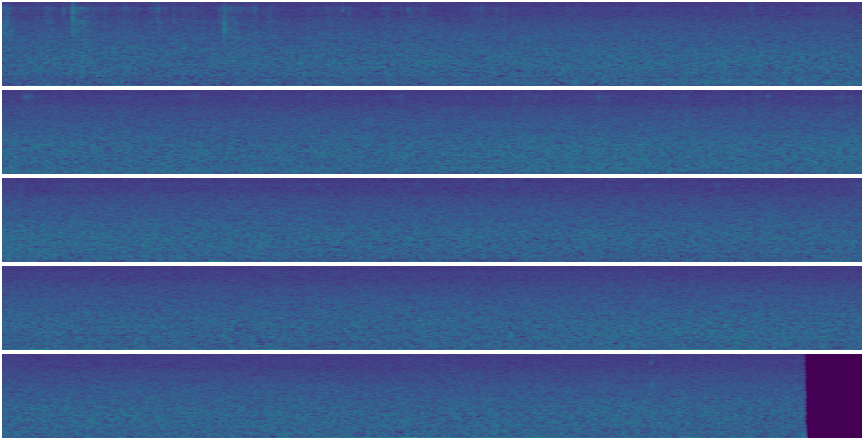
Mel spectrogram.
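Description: Wind blowing on a GoPro's microphone over the wash of distant surf: a continuous rush of noise, heaviest in the low end, that swells in gusts through the second half.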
